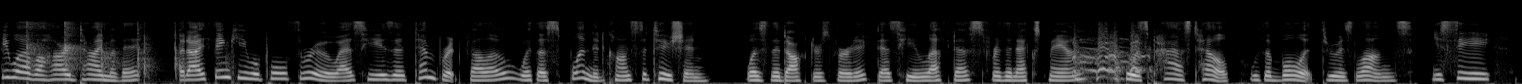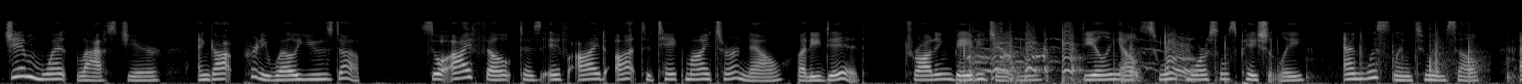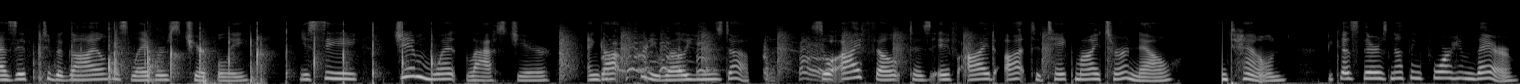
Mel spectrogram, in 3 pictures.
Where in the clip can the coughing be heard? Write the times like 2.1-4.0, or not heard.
10.7-11.6, 24.9-27.2, 36.5-38.8.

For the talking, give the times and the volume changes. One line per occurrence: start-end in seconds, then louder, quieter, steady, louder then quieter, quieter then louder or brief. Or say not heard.
0.0-45.6 steady.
